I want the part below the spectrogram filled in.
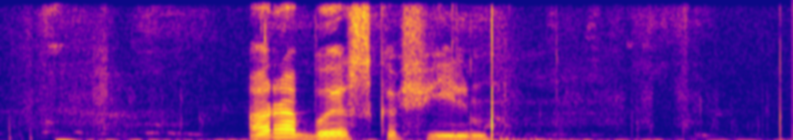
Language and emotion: Russian, neutral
